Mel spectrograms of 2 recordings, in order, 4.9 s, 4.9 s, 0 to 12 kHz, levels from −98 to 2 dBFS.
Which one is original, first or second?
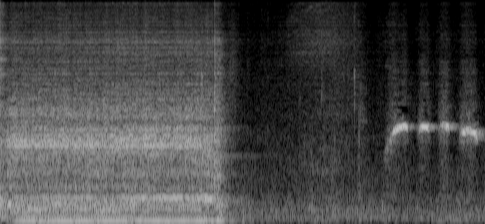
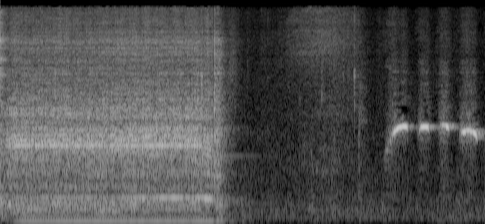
second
